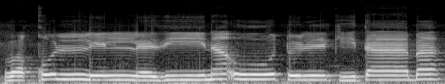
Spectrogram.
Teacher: वाव साकिन से पहले पेश है, इसे तो हम खींच के पढ़ेंगे, लेकिन इस वाव के ऊपर कोई हरकत नहीं है, तो ये वाव बग़ैर खींचे पढ़ी जाएगी और बग़ैर किसी हरकत के पढ़ी जाएगी। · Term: वाव मद्दा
